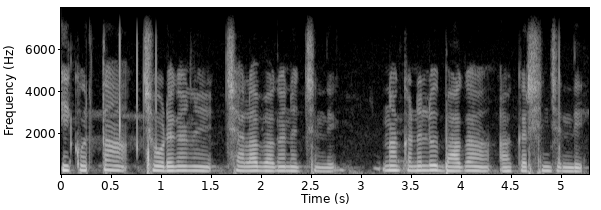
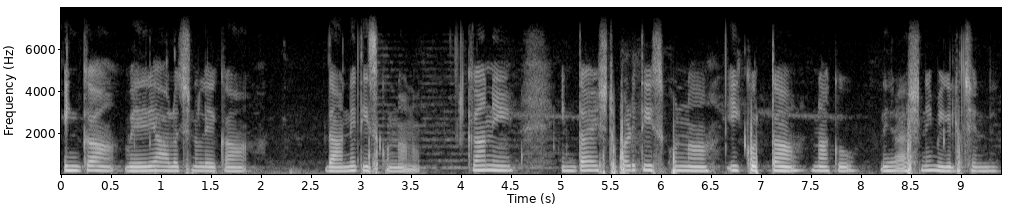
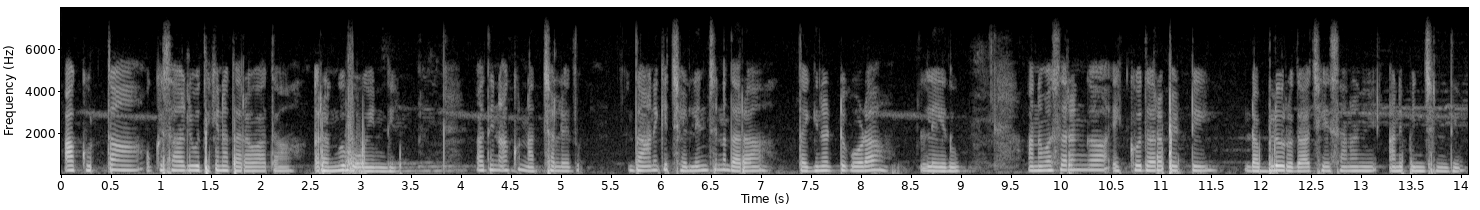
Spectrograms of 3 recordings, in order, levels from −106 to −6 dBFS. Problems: background sounds at intervals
